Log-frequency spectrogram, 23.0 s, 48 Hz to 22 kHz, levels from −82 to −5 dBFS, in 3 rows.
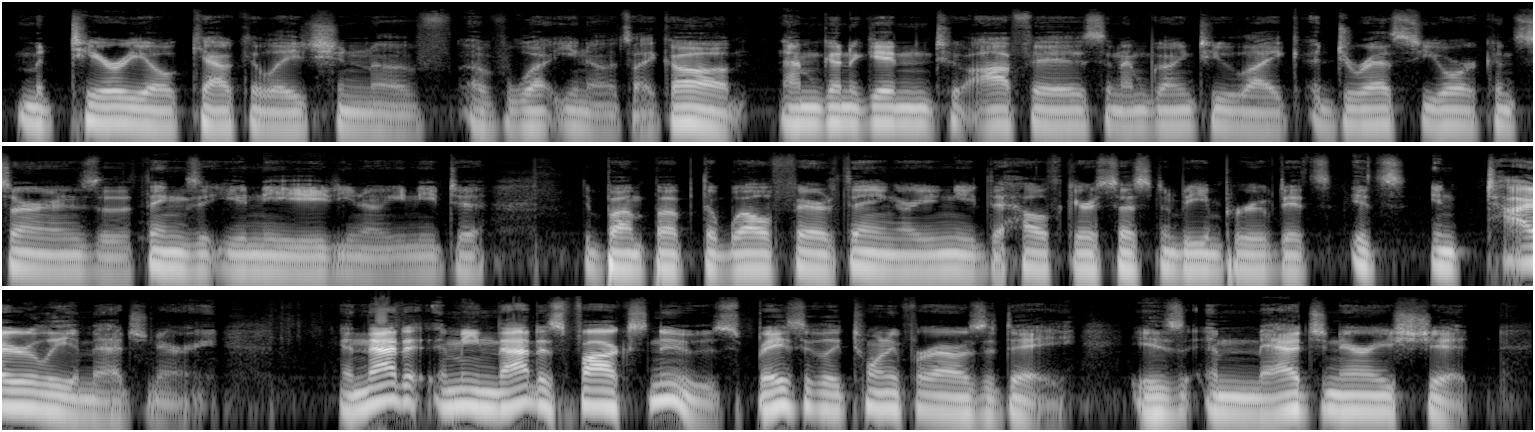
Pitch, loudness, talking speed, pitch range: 100 Hz, -24 LUFS, 185 wpm, 95-115 Hz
